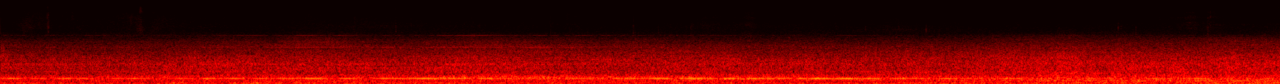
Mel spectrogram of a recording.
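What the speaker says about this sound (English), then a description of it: "There's a bizjet on final" A business jet on final approach to Amsterdam Schiphol's Polderbaan runway, heard as a steady, continuous engine roar with a faint whine running throughout, distant and unbroken, with no voices.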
